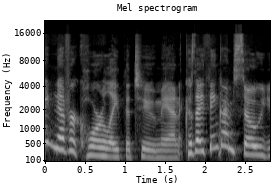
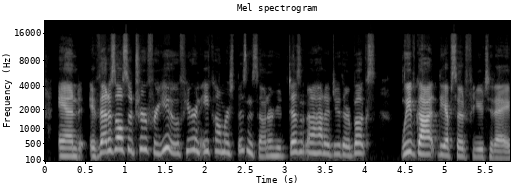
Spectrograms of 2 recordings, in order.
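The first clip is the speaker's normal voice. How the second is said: 90s commercial announcer tone, higher pitch; 5 semitones higher than usual. A podcast host introduces today's episode, sounding like a 90s commercial. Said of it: "I sound like a 90s commercial".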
